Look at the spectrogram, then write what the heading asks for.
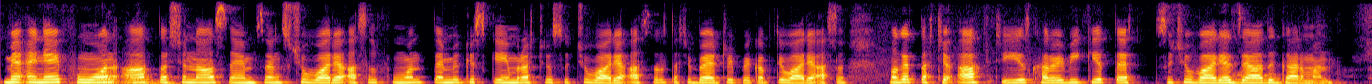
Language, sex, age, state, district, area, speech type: Kashmiri, female, 30-45, Jammu and Kashmir, Kulgam, rural, spontaneous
